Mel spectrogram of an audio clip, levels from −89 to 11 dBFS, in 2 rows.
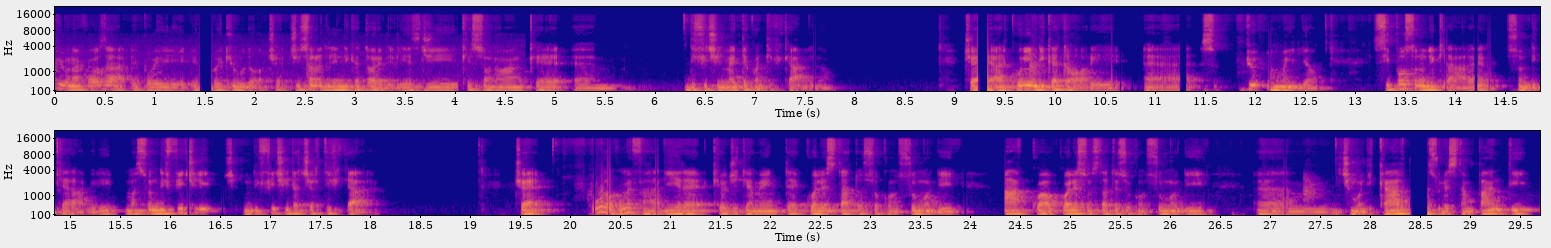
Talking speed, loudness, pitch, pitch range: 140 wpm, -26 LUFS, 120 Hz, 115-130 Hz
